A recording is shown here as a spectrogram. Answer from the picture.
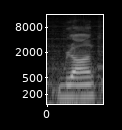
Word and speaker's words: Blanc: Blanc and is French for white. And the final C is silent.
